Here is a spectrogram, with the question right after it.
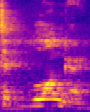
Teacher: I'm from the East Coast, so our vowels are much longer. Here I just said longer, not longer, longer.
